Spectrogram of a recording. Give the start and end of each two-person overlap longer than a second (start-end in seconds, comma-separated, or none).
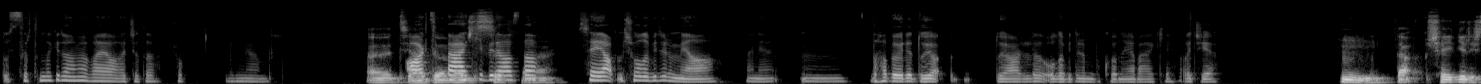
4.0-5.6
